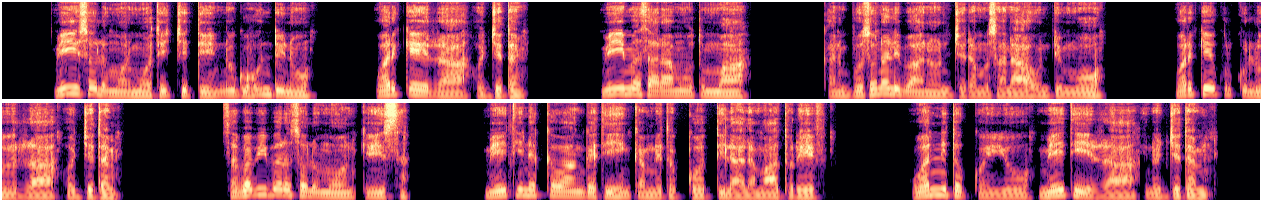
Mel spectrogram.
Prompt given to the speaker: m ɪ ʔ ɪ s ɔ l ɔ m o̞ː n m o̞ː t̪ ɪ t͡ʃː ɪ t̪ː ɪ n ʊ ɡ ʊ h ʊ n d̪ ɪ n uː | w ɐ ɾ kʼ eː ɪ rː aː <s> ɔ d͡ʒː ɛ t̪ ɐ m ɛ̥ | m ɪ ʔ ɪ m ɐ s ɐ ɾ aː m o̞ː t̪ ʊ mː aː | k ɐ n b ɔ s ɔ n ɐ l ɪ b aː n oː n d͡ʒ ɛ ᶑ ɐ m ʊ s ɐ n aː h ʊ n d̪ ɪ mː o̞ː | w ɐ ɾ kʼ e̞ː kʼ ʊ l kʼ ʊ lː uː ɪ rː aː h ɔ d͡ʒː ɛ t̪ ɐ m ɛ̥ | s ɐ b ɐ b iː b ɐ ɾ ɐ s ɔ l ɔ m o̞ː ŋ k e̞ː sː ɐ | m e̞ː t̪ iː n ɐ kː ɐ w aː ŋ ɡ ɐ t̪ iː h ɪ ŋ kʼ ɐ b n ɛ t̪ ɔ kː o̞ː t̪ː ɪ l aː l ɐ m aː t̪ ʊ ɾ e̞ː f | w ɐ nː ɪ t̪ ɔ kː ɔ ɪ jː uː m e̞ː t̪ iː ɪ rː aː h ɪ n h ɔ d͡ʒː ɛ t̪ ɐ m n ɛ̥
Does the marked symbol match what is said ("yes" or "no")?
no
